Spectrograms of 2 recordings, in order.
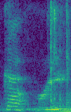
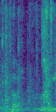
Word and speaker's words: Capri: Listen, I'm mature enough to admit when I'm wrong, but the Italian pronunciation is technically gapri, not Capri.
